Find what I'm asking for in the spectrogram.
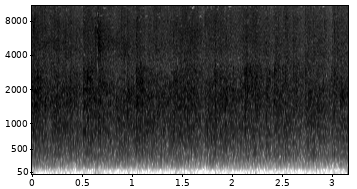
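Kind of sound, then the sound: crowd, audience applauding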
